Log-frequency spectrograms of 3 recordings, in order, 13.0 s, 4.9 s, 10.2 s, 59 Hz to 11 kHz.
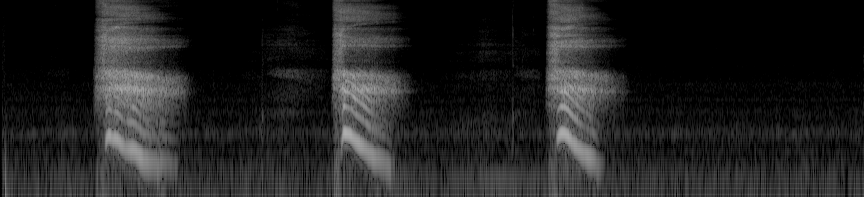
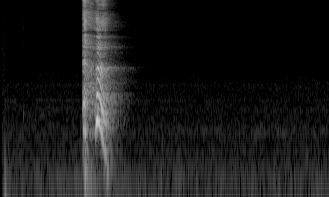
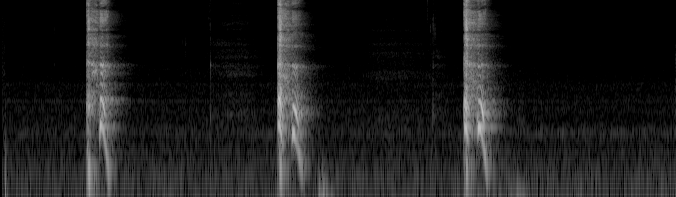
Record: exhalation_length: 13.0 s
exhalation_amplitude: 3747
exhalation_signal_mean_std_ratio: 0.38
cough_length: 4.9 s
cough_amplitude: 11285
cough_signal_mean_std_ratio: 0.2
three_cough_length: 10.2 s
three_cough_amplitude: 15302
three_cough_signal_mean_std_ratio: 0.22
survey_phase: beta (2021-08-13 to 2022-03-07)
age: 45-64
gender: Female
wearing_mask: 'No'
symptom_none: true
smoker_status: Ex-smoker
respiratory_condition_asthma: true
respiratory_condition_other: false
recruitment_source: REACT
submission_delay: 2 days
covid_test_result: Negative
covid_test_method: RT-qPCR
influenza_a_test_result: Negative
influenza_b_test_result: Negative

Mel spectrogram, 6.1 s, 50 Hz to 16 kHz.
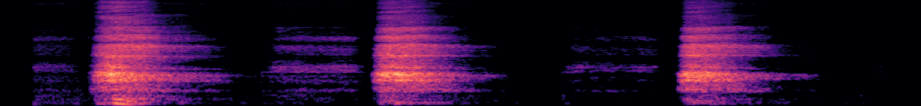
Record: exhalation_length: 6.1 s
exhalation_amplitude: 15316
exhalation_signal_mean_std_ratio: 0.41
survey_phase: beta (2021-08-13 to 2022-03-07)
age: 65+
gender: Male
wearing_mask: 'No'
symptom_cough_any: true
symptom_runny_or_blocked_nose: true
smoker_status: Ex-smoker
respiratory_condition_asthma: false
respiratory_condition_other: false
recruitment_source: Test and Trace
submission_delay: 2 days
covid_test_result: Positive
covid_test_method: LFT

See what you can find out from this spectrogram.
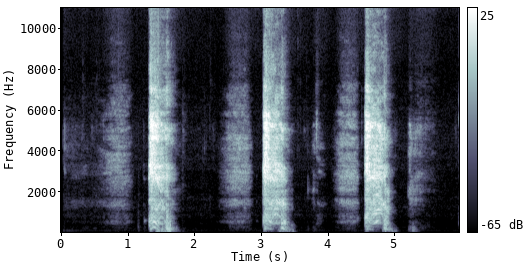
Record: three_cough_length: 6.0 s
three_cough_amplitude: 32768
three_cough_signal_mean_std_ratio: 0.34
survey_phase: alpha (2021-03-01 to 2021-08-12)
age: 45-64
gender: Male
wearing_mask: 'No'
symptom_none: true
smoker_status: Never smoked
respiratory_condition_asthma: false
respiratory_condition_other: false
recruitment_source: REACT
submission_delay: 1 day
covid_test_result: Negative
covid_test_method: RT-qPCR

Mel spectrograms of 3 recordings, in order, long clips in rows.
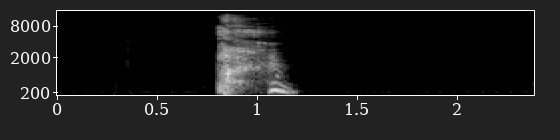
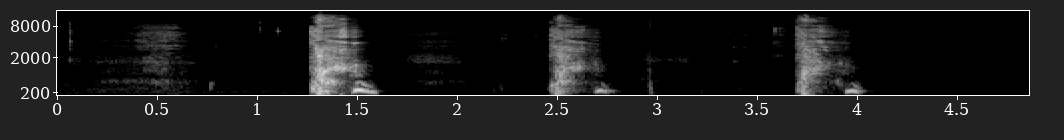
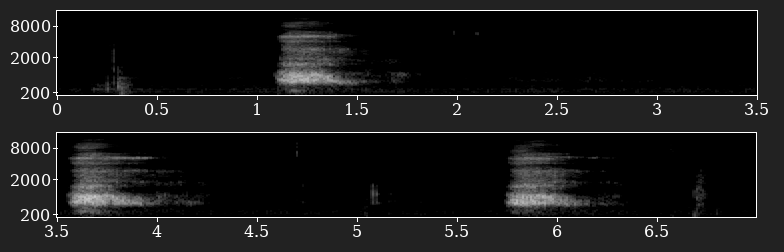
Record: cough_length: 2.4 s
cough_amplitude: 26818
cough_signal_mean_std_ratio: 0.28
three_cough_length: 4.9 s
three_cough_amplitude: 31756
three_cough_signal_mean_std_ratio: 0.28
exhalation_length: 7.0 s
exhalation_amplitude: 10169
exhalation_signal_mean_std_ratio: 0.3
survey_phase: beta (2021-08-13 to 2022-03-07)
age: 18-44
gender: Female
wearing_mask: 'No'
symptom_cough_any: true
symptom_runny_or_blocked_nose: true
symptom_onset: 5 days
smoker_status: Ex-smoker
respiratory_condition_asthma: false
respiratory_condition_other: false
recruitment_source: REACT
submission_delay: 1 day
covid_test_result: Negative
covid_test_method: RT-qPCR
influenza_a_test_result: Negative
influenza_b_test_result: Negative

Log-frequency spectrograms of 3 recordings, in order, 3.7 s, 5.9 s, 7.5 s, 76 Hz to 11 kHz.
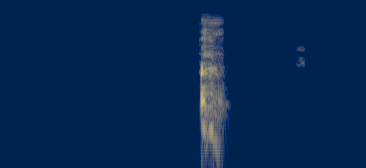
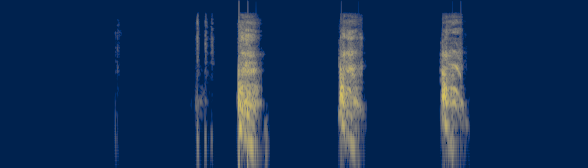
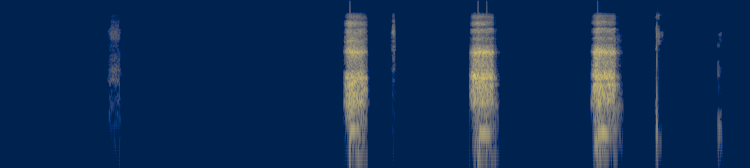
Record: cough_length: 3.7 s
cough_amplitude: 30447
cough_signal_mean_std_ratio: 0.13
three_cough_length: 5.9 s
three_cough_amplitude: 27821
three_cough_signal_mean_std_ratio: 0.24
exhalation_length: 7.5 s
exhalation_amplitude: 28797
exhalation_signal_mean_std_ratio: 0.24
survey_phase: beta (2021-08-13 to 2022-03-07)
age: 45-64
gender: Male
wearing_mask: 'No'
symptom_cough_any: true
symptom_runny_or_blocked_nose: true
symptom_sore_throat: true
symptom_fever_high_temperature: true
smoker_status: Current smoker (1 to 10 cigarettes per day)
respiratory_condition_asthma: false
respiratory_condition_other: false
recruitment_source: Test and Trace
submission_delay: 1 day
covid_test_result: Positive
covid_test_method: RT-qPCR
covid_ct_value: 18.7
covid_ct_gene: ORF1ab gene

